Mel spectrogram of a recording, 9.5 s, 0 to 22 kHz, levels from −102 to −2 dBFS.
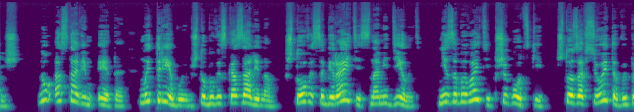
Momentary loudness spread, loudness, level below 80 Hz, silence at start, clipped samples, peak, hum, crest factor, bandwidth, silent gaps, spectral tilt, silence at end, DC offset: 11 LU; -18 LUFS; under -90 dBFS; 0 s; under 0.1%; -2 dBFS; none; 16 dB; 17 kHz; none; -4.5 dB/octave; 0 s; under 0.1%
